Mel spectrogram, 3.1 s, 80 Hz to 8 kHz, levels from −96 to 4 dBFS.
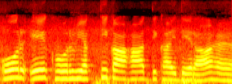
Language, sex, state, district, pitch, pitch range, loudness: Hindi, male, Uttar Pradesh, Shamli, 215 Hz, 195-230 Hz, -15 LUFS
